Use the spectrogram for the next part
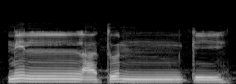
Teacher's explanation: jadi nunnya tidak dibaca, langsung masuk ke huruf lam. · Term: idgham bila gunnah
